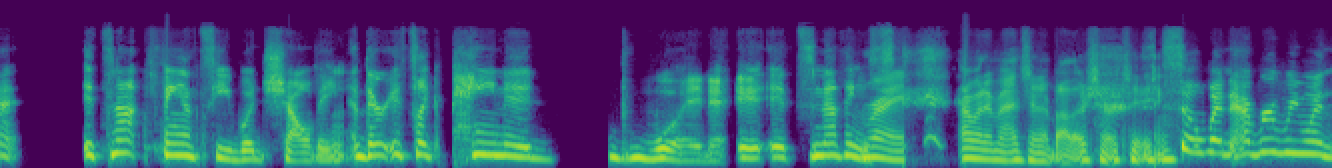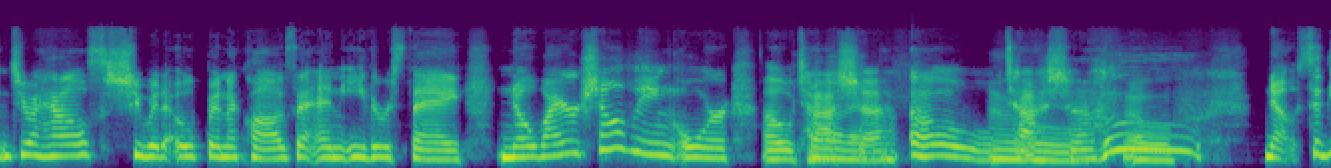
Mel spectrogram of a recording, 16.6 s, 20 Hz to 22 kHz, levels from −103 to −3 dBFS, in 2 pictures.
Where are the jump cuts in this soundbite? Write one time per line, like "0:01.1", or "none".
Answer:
0:05.6
0:07.2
